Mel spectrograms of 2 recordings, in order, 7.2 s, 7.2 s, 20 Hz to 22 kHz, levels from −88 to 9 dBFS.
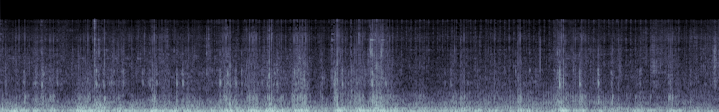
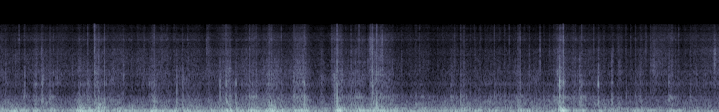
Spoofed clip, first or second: second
